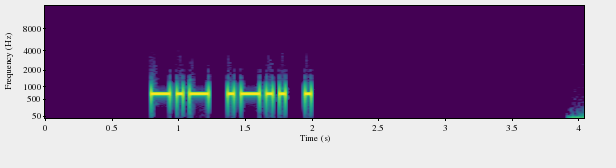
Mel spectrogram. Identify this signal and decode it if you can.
Morse code, heard as a keyed tone, about 25 wpm, 700 Hz. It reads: KLE
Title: USA Call Sign Postfixes - 3 Letters 25wpm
